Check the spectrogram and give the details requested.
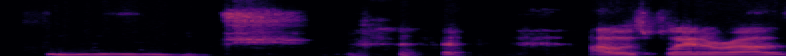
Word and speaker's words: Cush: Let's just say here, they say the Hebrew word Cush is pronounced with 2 O's. Kush. Kush.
